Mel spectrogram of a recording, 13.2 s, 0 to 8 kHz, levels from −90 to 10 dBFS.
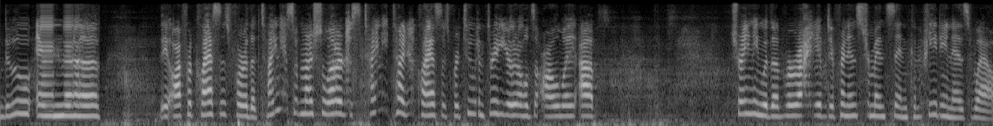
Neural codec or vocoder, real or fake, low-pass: codec, 16 kHz in and 24 kHz out, 0.8 kbps, FocalCodec, streaming, 65536 codes; fake; 7.2 kHz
